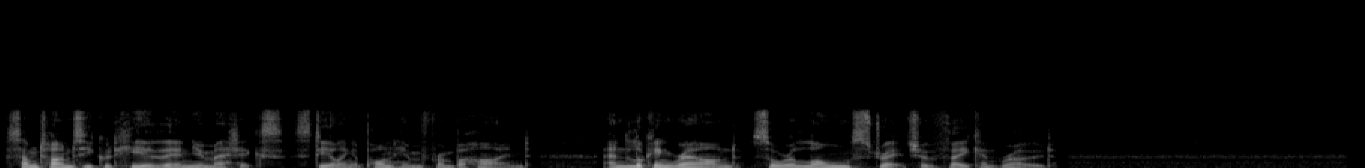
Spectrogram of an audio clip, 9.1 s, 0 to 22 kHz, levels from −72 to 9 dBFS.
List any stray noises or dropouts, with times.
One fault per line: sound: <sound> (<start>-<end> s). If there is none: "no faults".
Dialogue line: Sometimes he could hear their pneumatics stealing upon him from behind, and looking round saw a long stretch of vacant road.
no faults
